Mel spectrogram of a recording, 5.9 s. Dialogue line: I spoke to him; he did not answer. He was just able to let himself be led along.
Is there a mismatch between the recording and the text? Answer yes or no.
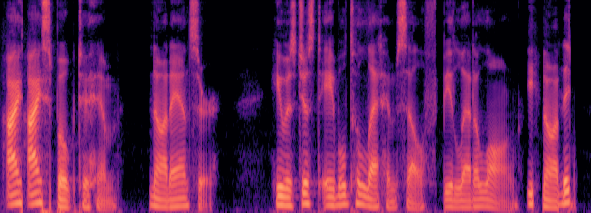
yes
